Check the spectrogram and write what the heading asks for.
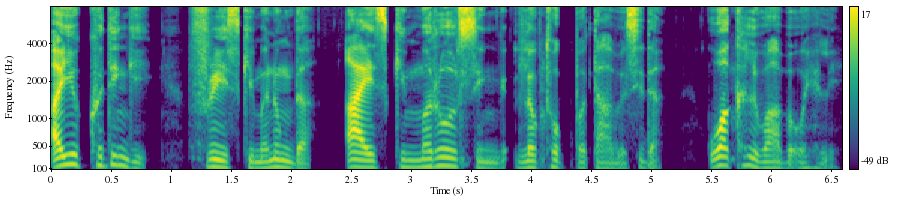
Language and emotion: Manipuri, sad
